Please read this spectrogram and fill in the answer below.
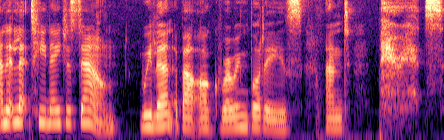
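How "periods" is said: hushed, low whisper. Recalling school sex education, doing as the teacher did: whisper the word periods. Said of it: "I whispered the word periods".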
